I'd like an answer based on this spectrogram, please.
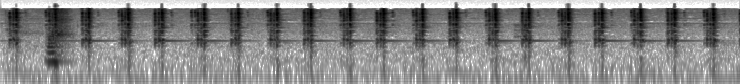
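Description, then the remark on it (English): A game timer in a radio show quiz ticks steadily, about four sharp, bright clicks per second, at an even, moderate volume with no voices over it. “There's the timer.”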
